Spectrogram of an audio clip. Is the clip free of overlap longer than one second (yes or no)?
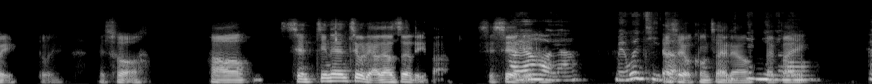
no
